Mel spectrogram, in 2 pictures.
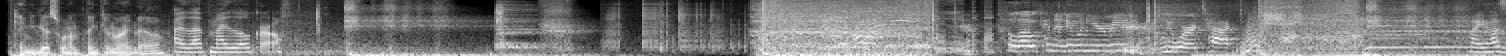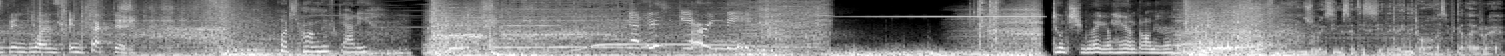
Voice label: TV Spots; Wolf Man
